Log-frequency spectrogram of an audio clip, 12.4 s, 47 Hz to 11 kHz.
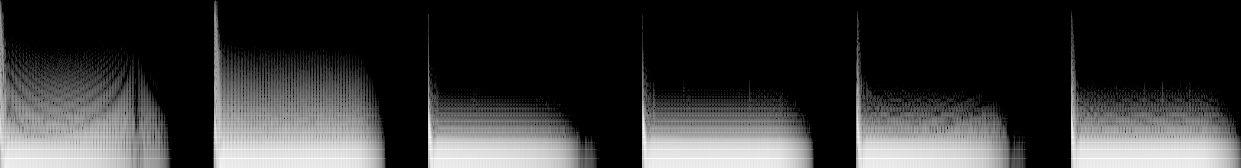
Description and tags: Triangle Kick in C [Mono]
I had used FL Studio 11's 3xOsc to make these. In the piano roll I used the note slider and note properties (like Cutoff, velocity, and Resonance) to modify each body of the kicks. They're all in C so there shouldn't be any problems in throwing it into a sampler and using it. BE SURE to msg me in any song you use these in. :D
808, 808-kick, bass, detune, distorted, free, hard, heavy, joji, kick, lil-pump, mafia, malone, post, post-malone, sample, sub, sub-bass, trap, xxxtencion, xxxtension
